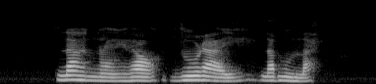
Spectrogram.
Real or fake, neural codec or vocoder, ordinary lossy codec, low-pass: fake; autoencoder, 22.05 kHz, a latent of 192 numbers a frame, VITS, trained on one speaker; MP3, 32 kbps; 9.9 kHz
